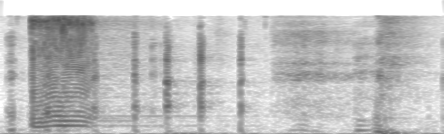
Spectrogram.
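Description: A fart sounds out as a buzzy, raspy tonal burst, followed by a string of rough, sputtering bursts that run to the end.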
